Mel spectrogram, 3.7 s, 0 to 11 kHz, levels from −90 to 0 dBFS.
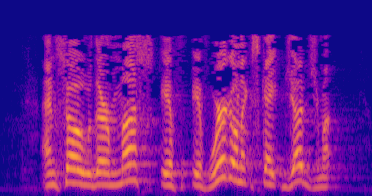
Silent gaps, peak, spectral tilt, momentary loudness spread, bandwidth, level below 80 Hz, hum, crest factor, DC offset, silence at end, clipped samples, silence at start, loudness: none; -8 dBFS; -4 dB/octave; 11 LU; 6.2 kHz; -78 dBFS; none; 18 dB; under 0.1%; 0.45 s; under 0.1%; 0.4 s; -24 LUFS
